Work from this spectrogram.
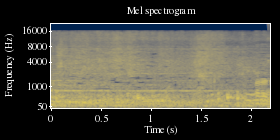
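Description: Giribaz racing pigeons, high-flyer birds, coo softly in a loose, repeating rhythm nearby. A faint background hum runs under the calls.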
